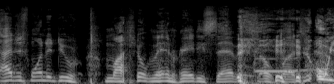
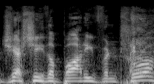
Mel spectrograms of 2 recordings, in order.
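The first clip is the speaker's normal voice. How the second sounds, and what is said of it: Jesse Ventura impression. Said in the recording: “Do your Jesse the Body... It's not bad. Not bad... It's a good start.”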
